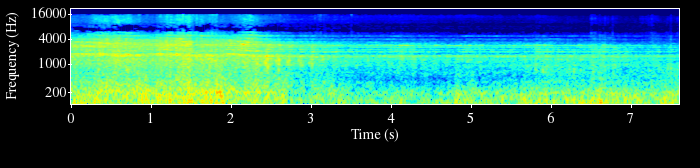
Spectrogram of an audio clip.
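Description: Container wagons of a freight train rolling past close by, their wheels loud on the rails, until the last wagon clears about two and a half seconds in. The sound then drops to a quieter low rumble as the train moves away.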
